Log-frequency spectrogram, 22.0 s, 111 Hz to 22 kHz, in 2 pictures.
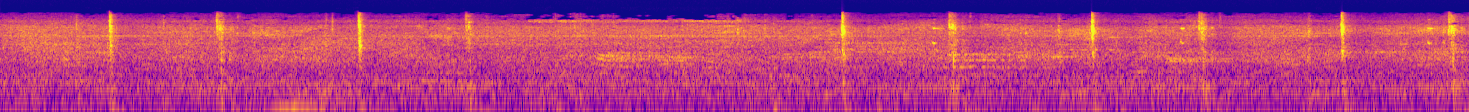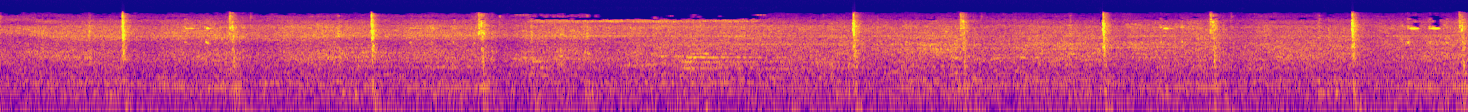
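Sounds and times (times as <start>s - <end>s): machine hum: 0.0s - 22.0s
printer sharp clicks: 9.8s - 15.5s, 19.2s - 22.0s.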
